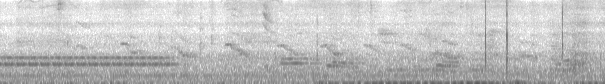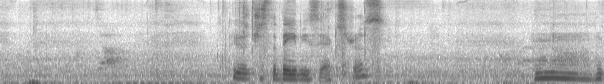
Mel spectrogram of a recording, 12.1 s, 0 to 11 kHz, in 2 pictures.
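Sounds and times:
small dog whining: 0:00.0 - 0:05.5.

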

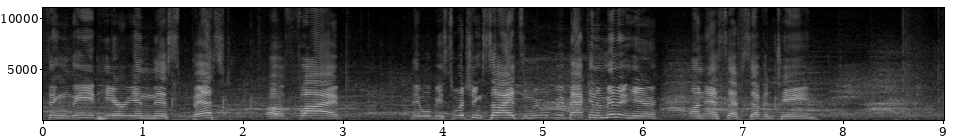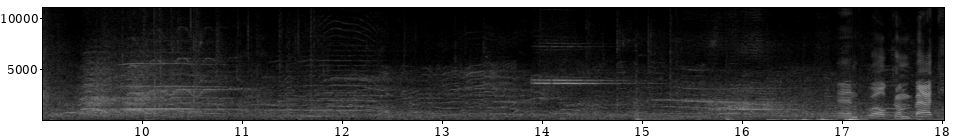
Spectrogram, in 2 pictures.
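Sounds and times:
crowd chatter echoing in hall: 0:00.0 - 0:10.3, 0:11.0 - 0:14.0
referee's whistle: 0:13.9 - 0:14.8.

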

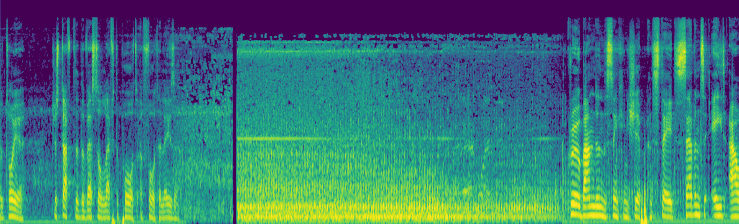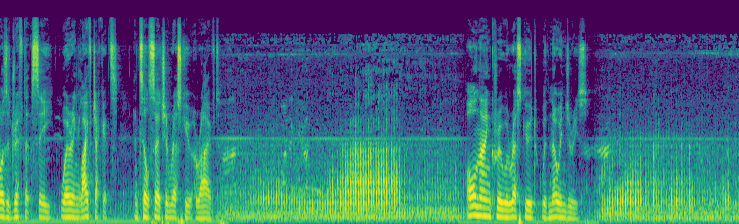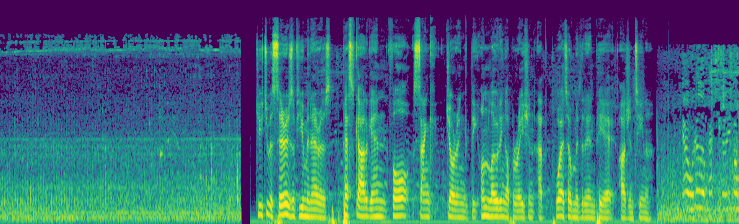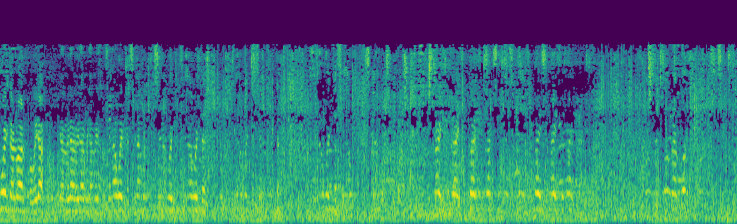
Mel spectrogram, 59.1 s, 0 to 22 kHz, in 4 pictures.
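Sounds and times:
thin steady whine: 0:00.0 - 0:34.4
helicopter engine and rotor drone: 0:03.5 - 0:34.4, 0:42.6 - 0:59.0.

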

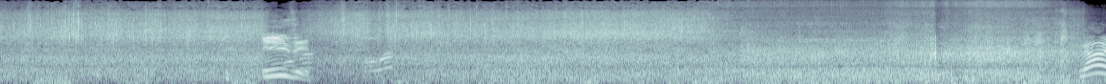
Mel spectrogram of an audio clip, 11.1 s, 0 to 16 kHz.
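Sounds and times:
whitewater rushing: 0:00.0 - 0:11.0
wind noise on microphone: 0:00.0 - 0:11.0.

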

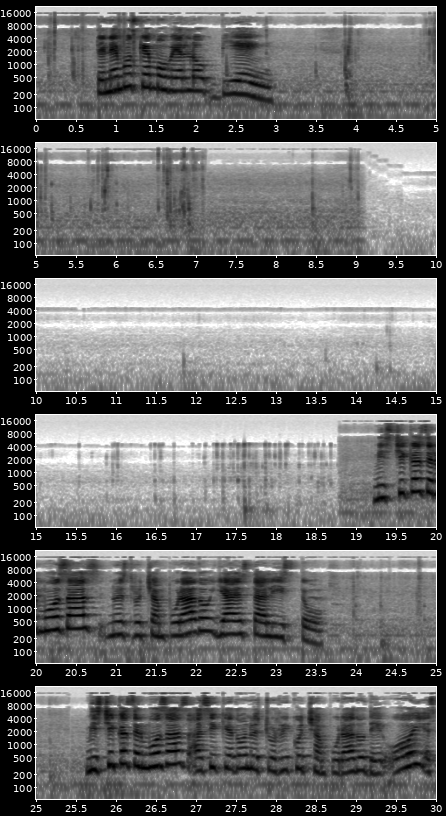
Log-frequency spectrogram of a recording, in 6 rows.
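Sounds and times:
steady low hum: 0:00.0 - 0:16.6, 0:18.8 - 0:29.9
thick liquid bubbles popping: 0:03.0 - 0:07.2, 0:16.6 - 0:18.8.

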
